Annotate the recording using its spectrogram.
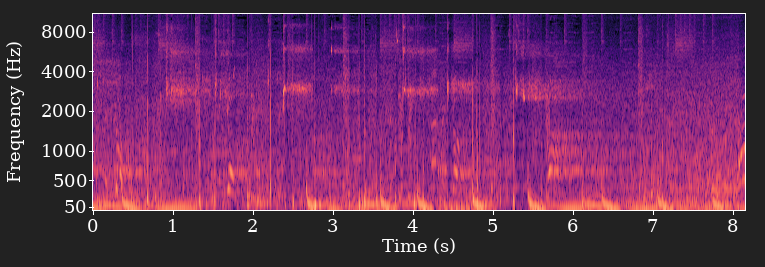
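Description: Basketballs dribbled on a hardwood gym floor: quick, repeated, uneven bounces from several balls at once, over background music and voices.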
